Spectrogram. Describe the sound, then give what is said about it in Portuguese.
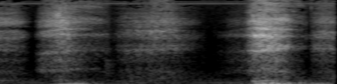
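A voice imitates the breathless panting of a man who has just arrived at a radio studio and cannot speak: several quick, loud, airy breaths in a rough rhythm, the last gasp strongest, with no words spoken. “ofegante, se acabando, aí fazendo assim com a mão, porque não podia falar naquela hora, não podia falar”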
